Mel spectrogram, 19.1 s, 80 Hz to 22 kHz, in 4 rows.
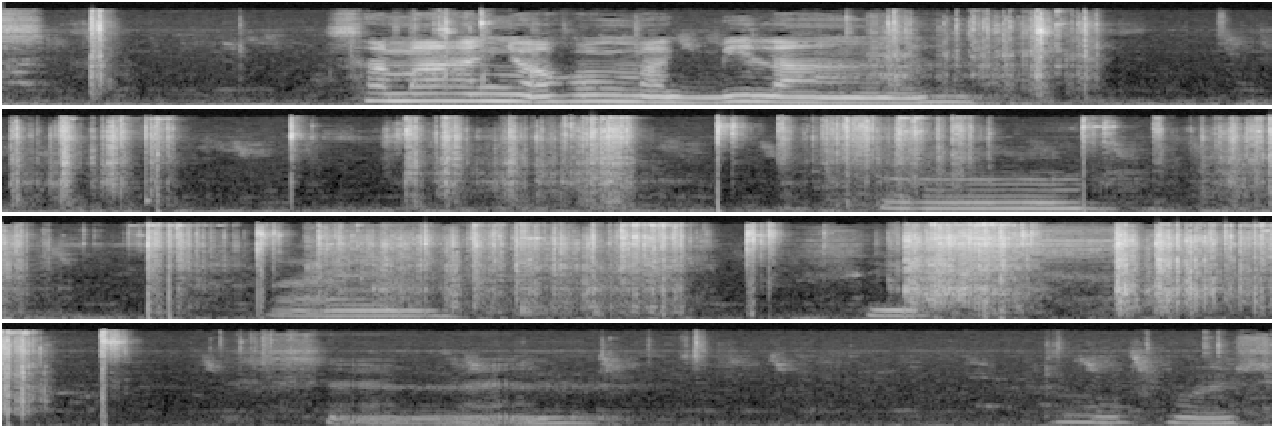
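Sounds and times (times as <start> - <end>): coins clinking and jingling: 3.2 - 14.8.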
